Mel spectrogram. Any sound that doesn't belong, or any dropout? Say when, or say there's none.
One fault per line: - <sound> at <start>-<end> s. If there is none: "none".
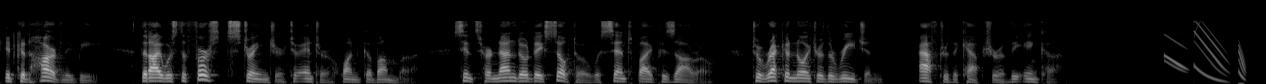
- chirp at 11.6-12.5 s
